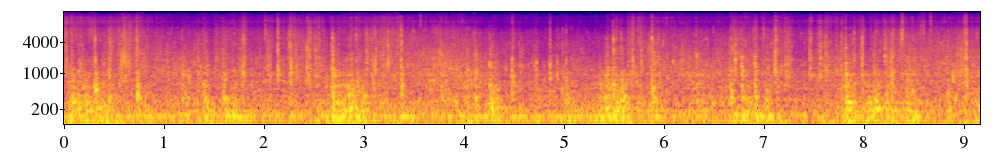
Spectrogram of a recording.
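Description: Eight-oared rowing shell paddling lightly: water rushing along the hull, with repeated knocks of the oars and splashes of the blades.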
